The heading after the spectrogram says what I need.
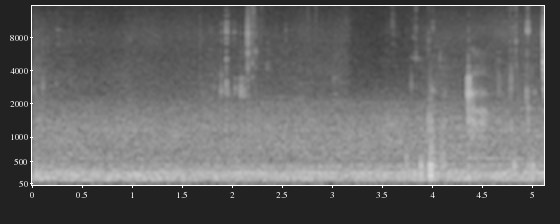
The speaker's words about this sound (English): drink my little water because my voice be getting so dry like talking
